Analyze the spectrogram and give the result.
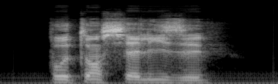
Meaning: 1. to potentiate 2. to potentialize
- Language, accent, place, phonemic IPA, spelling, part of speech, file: French, France, Lyon, /pɔ.tɑ̃.sja.li.ze/, potentialiser, verb, LL-Q150 (fra)-potentialiser.wav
